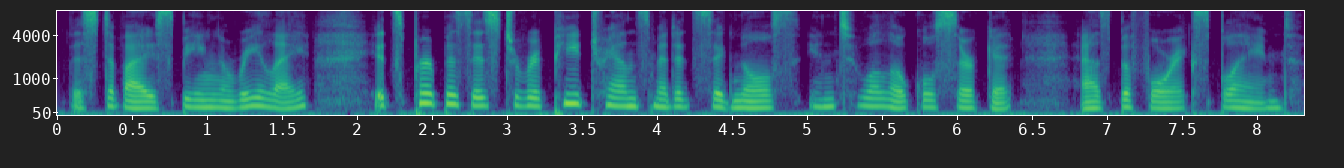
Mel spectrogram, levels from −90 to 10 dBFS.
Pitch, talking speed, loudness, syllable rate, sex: 165 Hz, 135 wpm, -19 LUFS, 4.9 syllables/s, female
